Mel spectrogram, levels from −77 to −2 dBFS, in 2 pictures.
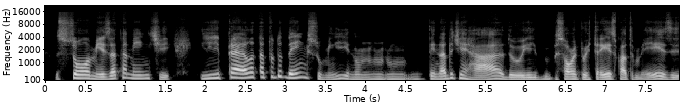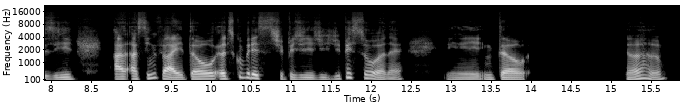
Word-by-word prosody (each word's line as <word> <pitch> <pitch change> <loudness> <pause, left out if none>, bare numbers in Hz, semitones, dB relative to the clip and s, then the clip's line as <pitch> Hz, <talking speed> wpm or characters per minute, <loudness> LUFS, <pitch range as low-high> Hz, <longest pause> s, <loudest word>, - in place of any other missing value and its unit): some 185 -8 +3
exatamente. 175 - -2 0.4
E 185 +5 0
para 230 +4 +1
ela 215 +3 +6
está 250 +1 -1
tudo 255 +4 -4
bem 220 +2 +2
sumir, 145 - -5
não 125 0 -5
não 130 +1 -6 0.3
não 135 -1 -13
tem 150 - -2
nada 145 +8 +2
de 190 0 -2
errado 120 -3 +1
e 115 +1 0 0.2
some 135 0 +3
por 120 -2 -1
3, 135 +2 +2
4 115 -4 0
meses 110 0 -2
e 125 +3 -1 0.5
a 135 +1 +5
assim 180 - -2
vai. 115 -6 +6
Então, 140 +5 +3
eu 150 - +5
descobri 220 - +1
esse 180 - -1
tipo 135 -2 -5
de 115 -1 -3
de 115 +2 -9
de 150 +3 -7
pessoa, 180 - 0
né. 100 +1 -6 0.6
E 105 -1 -5
então 115 -2 +2 1.3
Aham. 140 +3 -1
135 Hz, 150 wpm, -23 LUFS, 115-175 Hz, 1.3 s, ela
